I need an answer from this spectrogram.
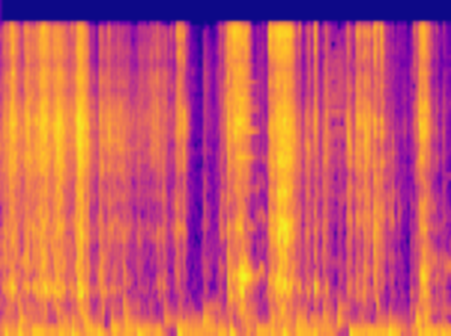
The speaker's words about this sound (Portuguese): Vamos colocar gelo.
